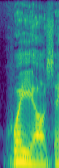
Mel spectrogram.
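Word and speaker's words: huios (υἱός): See, that word sons there is the word, I believe it's the way to pronounce it, huios, H-U-I-O-S, and it means maturity.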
